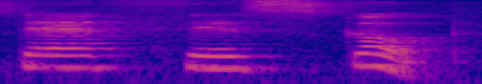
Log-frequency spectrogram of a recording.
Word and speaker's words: stethoscope: step step this goal it's a long word as three syllables stethoscope step though means chest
